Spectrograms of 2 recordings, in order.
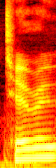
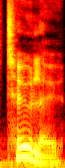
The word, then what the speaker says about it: Tulu: all the or is his turu is a mispronunciation since the real name is Tulu which is difficult for the natives to pronounce it is a name given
